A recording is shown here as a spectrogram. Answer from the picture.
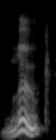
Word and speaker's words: LIWC: invented linguistic inquiry word count or pronounced liwc pronounced Luke and this is a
